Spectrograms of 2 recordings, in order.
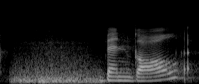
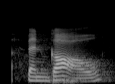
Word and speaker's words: Bengal: Is there an alternate pronunciation? There are Bengal, Bengal, Bengal, Bengal.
